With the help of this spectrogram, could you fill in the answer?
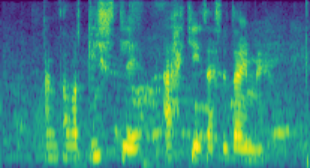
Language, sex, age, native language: Icelandic, male, 11, Icelandic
